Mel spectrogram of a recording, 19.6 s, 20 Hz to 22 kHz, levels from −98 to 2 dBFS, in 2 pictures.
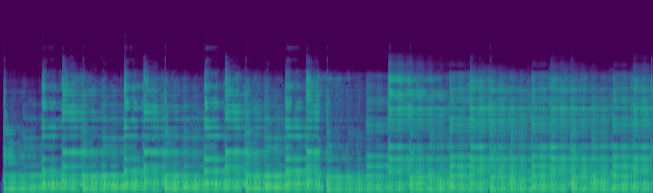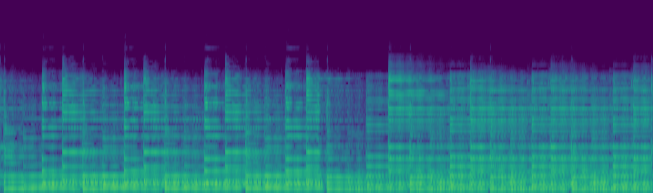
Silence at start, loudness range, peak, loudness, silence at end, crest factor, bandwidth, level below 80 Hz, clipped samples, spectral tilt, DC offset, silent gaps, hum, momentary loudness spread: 0.05 s; 1 LU; -12 dBFS; -29 LUFS; 0 s; 16 dB; 6 kHz; -62 dBFS; under 0.1%; -8.5 dB/octave; under 0.1%; none; none; 4 LU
